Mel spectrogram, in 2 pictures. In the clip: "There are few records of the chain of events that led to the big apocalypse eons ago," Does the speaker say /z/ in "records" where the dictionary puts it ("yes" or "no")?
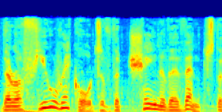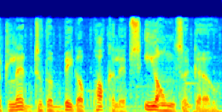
yes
